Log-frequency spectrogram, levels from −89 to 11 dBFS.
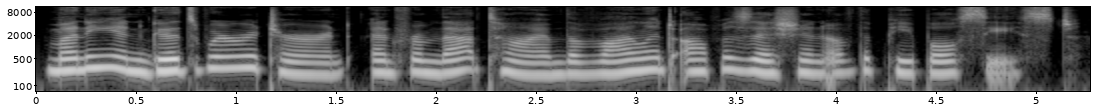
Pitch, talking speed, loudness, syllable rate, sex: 230 Hz, 180 wpm, -18 LUFS, 5.2 syllables/s, female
